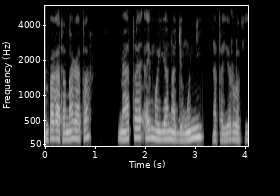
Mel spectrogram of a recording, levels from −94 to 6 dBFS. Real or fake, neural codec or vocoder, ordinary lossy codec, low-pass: real; none; none; 5.4 kHz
